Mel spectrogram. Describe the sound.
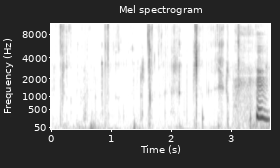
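Biting and chewing into a donut with purple, pink, white and blue frosting on top and purple between its layers, giving a series of soft crunchy bites and chews, with a brief voice at the very end.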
